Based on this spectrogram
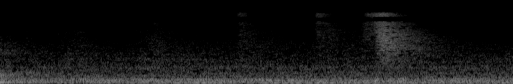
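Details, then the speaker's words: O General 3.75-ton ducted split AC, four fan speeds, turned down from full to medium, supplying a bathroom: soft, even airflow hiss over low fan hum, quieter, no rattles or surging; normal, likened to an exhaust fan. "حاليا شغال المكيف على الفل سبيد وبيقدر الكستمر يخفف طبعا السرعه عنده اربع سرعات هي على الميديم طبعا على ميديوم بخف صوت الهواء وايضا بخف"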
